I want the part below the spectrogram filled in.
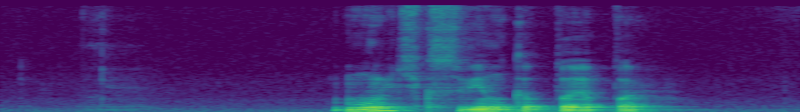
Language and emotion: Russian, neutral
